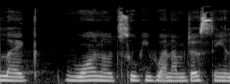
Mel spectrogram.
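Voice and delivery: normal talking voice

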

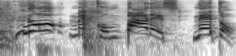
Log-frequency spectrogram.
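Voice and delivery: slow, high, drawn-out angry shout; furious. Acted. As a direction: stretch every word out in fury. Furious at being compared.

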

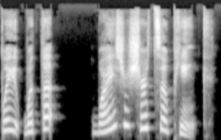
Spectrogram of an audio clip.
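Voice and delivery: high confused question; puzzled, rising up in pitch; surprised. Retold or imitated. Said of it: "And I'm like".

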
